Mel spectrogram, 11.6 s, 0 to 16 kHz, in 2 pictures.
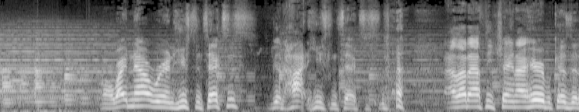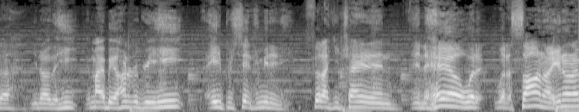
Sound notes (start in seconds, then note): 2.8 laughs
